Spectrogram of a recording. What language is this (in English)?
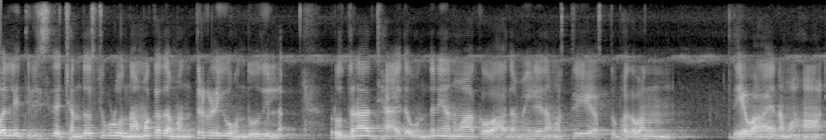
Kannada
